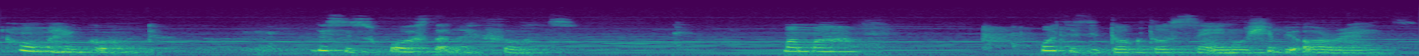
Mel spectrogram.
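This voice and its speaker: An actress with a Nigerian accent playing a concerned, gracious princess in a film melodrama. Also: female voice, medium pitch, measured pace, natural voice. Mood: shocked concern. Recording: dull lo-fi sound, music behind.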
